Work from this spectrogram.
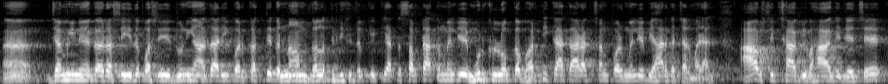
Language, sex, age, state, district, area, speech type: Maithili, male, 45-60, Bihar, Darbhanga, rural, spontaneous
